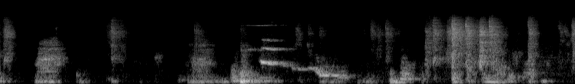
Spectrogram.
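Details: Siberian Husky recorded live on 7 February 2019, making short grumbling sounds, then a clear tonal whine that slides smoothly downward, followed by rough, chattering vocal bursts.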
